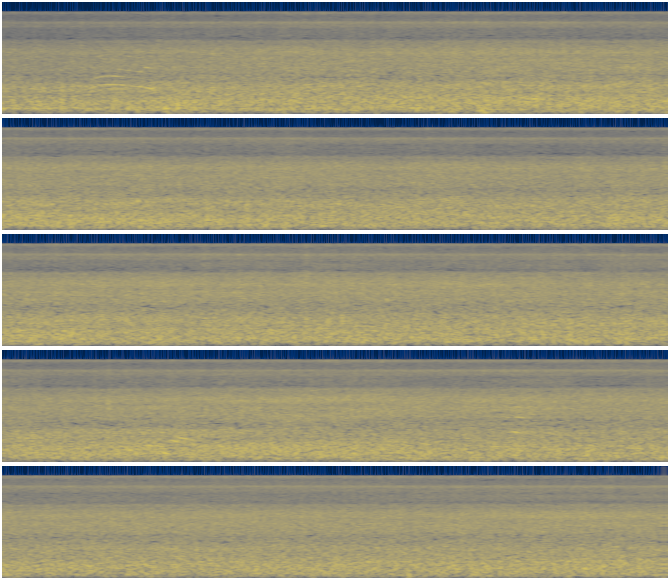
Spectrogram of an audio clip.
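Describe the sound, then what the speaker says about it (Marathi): A loud, steady roar of a forest waterfall near Katta, Malvan in the Konkan fills the scene, constant rushing water with no pauses, close by and overpowering. "इथे ह्यात धबधबा"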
